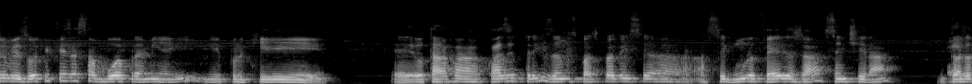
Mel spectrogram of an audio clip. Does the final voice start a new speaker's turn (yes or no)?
no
